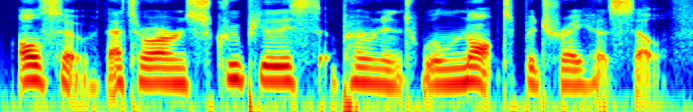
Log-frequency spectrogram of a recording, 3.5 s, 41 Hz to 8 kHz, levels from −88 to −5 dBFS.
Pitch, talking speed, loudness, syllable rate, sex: 160 Hz, 155 wpm, -18 LUFS, 5.4 syllables/s, female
